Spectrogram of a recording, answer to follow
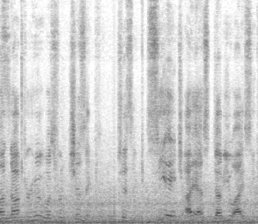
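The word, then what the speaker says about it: Chiswick: yeah but CH is WI CK you know Chyzyk Oh a chaste with no in series history she's a Chyzyk which is Donna Noble and doctor who was from Chyzyk which is CH is WIC peaches so she's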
